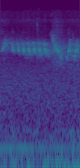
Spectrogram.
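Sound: many birds chirping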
